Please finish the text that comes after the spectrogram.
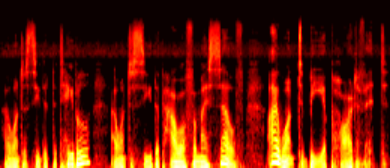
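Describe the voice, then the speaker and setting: An actor playing an ambitious, scheming doctor in an audio drama, measured, pointed and self-assured. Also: male voice, deep voice, very animated, warm tone, no echo, full character voice. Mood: assertive bargaining.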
